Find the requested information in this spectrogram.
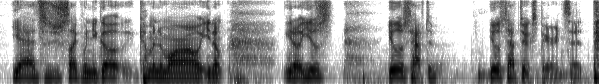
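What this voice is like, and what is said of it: Imitates another person's voice. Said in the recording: “That's a good Kling impression,”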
